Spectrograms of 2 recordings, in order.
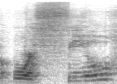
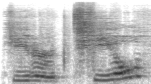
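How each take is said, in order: First: Thiel said like "theel", rising; unsure "theel" reading of Thiel. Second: Thiel said like "teal", pitched up; unsure "teal" reading of Thiel; Thiel with hard T. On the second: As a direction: say Thiel with a T sound, questioning. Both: Real, not acted. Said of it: "not sure how you would pronounce that".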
